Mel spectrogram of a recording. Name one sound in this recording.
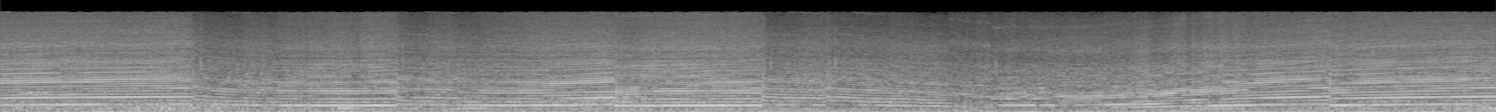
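A racing car engine roars at high revs, dropping in pitch with each gear change and climbing again.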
